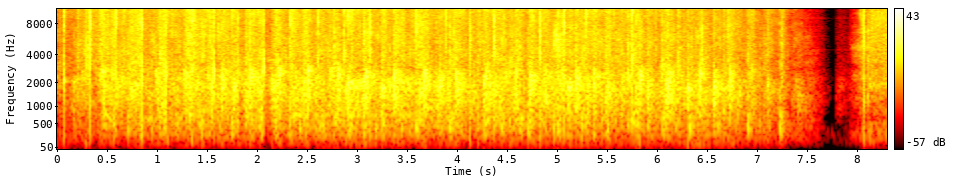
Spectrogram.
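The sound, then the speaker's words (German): Sustained audience applause congratulating a project's designer on her drawing of a tree, a dense, steady wash of many hands clapping for about seven seconds before it quickly dies away into a brief silence. “Und da bitte ich nochmal um Applaus.”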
